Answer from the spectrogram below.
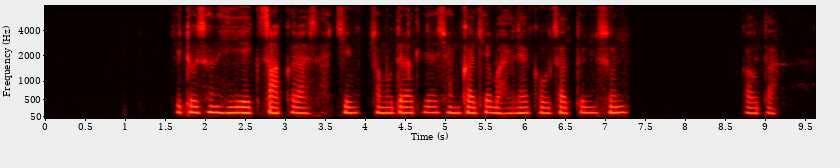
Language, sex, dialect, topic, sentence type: Marathi, male, Southern Konkan, agriculture, statement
